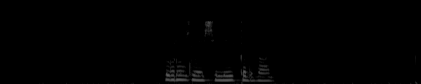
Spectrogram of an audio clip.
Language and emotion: Russian, neutral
